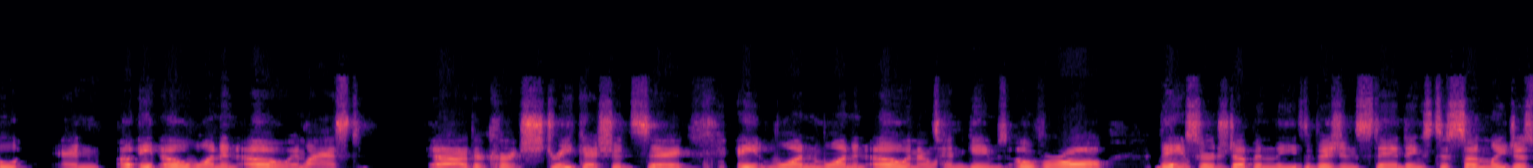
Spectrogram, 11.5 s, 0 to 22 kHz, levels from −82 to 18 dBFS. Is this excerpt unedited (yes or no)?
no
